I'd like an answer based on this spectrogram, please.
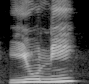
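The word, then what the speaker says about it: unique: ये जो है ना क्यू यू ई स्पेलिंग के आखिर में आएगा। इसको क कर करके पढ़ना है। जैसे यूनिक क्यू यू ई है ना टेक्ननी क एंटी क बटी क ऐसे क्यू यू ई आखिर में आ जाएगा किसी भी स्पेलिंग में। इसको आप क पढ़ देना है।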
